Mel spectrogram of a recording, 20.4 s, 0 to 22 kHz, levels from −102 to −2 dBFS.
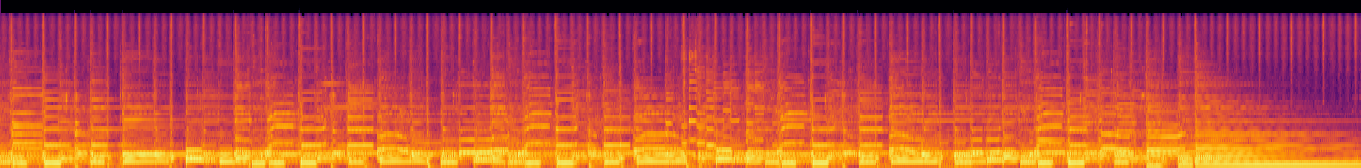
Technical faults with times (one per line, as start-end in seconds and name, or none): none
